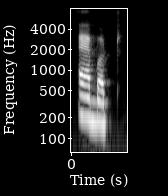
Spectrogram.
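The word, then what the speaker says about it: abbot: यहां पर यह है ए को यहां पर ए को हमने पढ़ा ए और डबल बी ओ टी इसको बॉट नहीं पढ़ेंगे। बट करके आप पढ़ देंगे।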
